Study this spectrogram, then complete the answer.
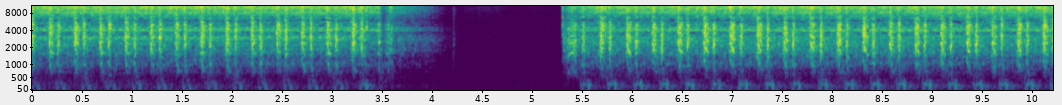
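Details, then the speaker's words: Kawasaki ER-5 twin: uneven, lumpy idle, cuts out, restarts the same way; runs rough, cause unknown, spark plugs suspected dirty. "uh something's changed guys um something's changed you can hear it's just not happy i i don't know what it is i'd love to be able to say i do"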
